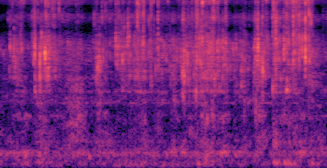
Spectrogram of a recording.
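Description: Warm water is poured into wheat flour for bread dough, making a soft, faint trickle and splash that runs steadily for about three seconds.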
